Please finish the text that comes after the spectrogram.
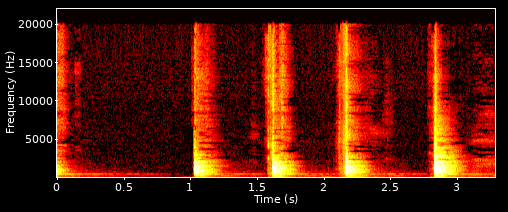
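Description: Knife chopping dense rutabaga into thin matchstick slices on a board: four sharp, evenly spaced chops, close and crisp, with silence between and no talk.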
